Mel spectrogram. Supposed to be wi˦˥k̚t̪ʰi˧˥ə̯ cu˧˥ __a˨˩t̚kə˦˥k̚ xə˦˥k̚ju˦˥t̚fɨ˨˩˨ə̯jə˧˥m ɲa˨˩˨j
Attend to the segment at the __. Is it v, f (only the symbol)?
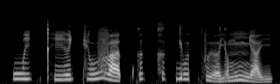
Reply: v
